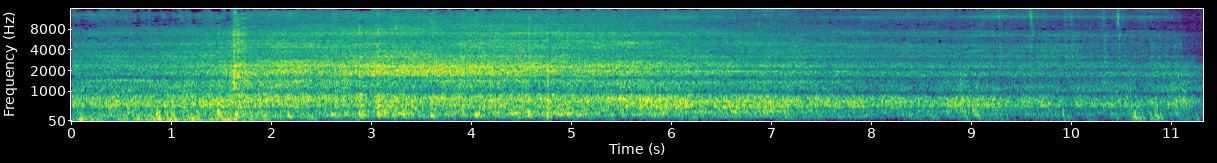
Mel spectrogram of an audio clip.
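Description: Tatra KTNF6 articulated tram passing close by: a loud rumble of wheels and running gear on the rails, with a sharp click about a second and a half in, fading slowly as the tram moves away.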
